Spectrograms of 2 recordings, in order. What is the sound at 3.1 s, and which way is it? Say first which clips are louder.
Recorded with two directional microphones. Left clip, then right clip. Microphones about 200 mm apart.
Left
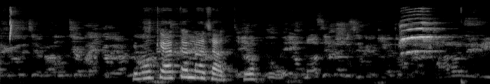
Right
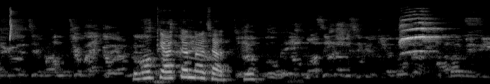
Speech: left 1 dB; 25° left (ahead or behind).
